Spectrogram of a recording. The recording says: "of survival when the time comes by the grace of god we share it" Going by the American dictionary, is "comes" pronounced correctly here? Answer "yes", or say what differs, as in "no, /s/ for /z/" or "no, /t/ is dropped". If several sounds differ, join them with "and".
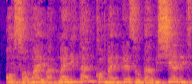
no, /z/ is dropped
